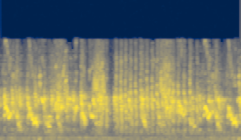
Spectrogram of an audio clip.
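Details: Several sparrows call and fight, chattering in a dense, high-pitched jumble of quick chirps and twitters with no pause across the whole stretch; the sound is used to lure sparrows in.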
